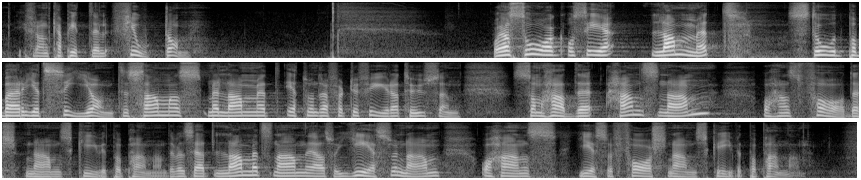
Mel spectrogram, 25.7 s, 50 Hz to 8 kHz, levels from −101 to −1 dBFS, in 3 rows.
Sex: male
